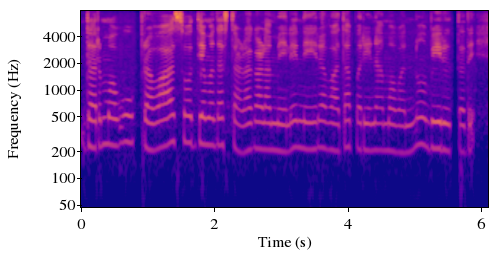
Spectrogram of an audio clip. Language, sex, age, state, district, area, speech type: Kannada, female, 18-30, Karnataka, Tumkur, urban, spontaneous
